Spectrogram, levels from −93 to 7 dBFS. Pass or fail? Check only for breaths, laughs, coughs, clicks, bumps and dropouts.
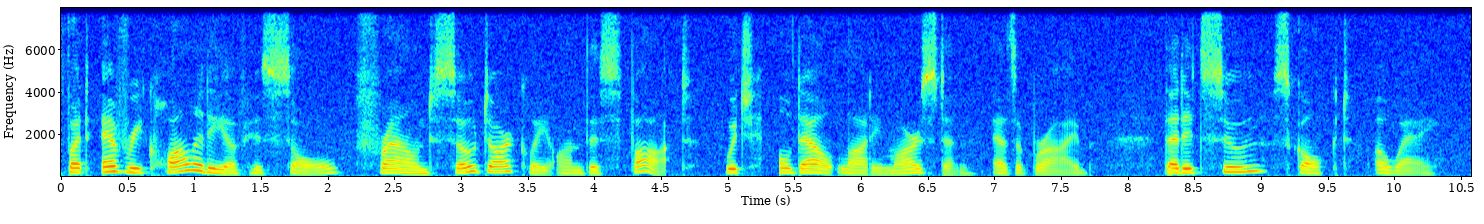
fail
